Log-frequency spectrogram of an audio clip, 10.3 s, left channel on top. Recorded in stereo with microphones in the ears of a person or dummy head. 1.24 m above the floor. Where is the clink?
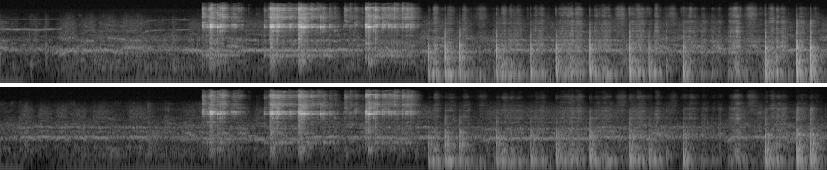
15° left (ahead or behind), 0.9 m.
